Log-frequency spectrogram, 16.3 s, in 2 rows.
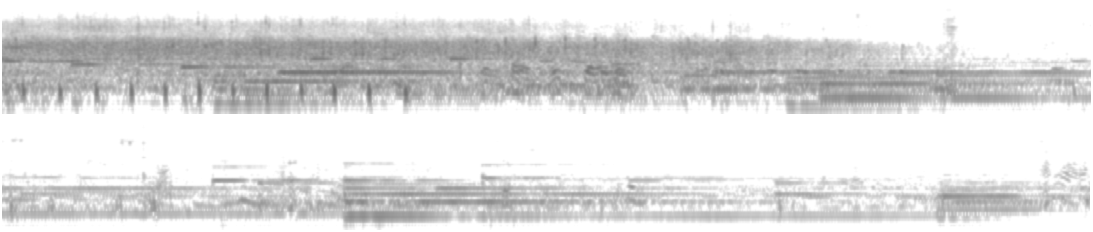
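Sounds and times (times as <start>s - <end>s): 
organ or keyboard tones: 0.0s - 6.9s
audience applauding: 0.0s - 7.4s.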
